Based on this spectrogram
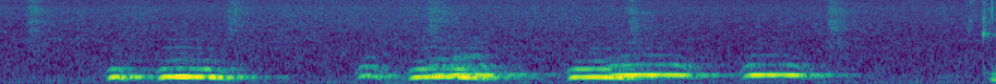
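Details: A pair of great horned owls on Vancouver Island calling back to each other: deep, soft hoots in four short bouts about a second apart, two voices overlapping at slightly different pitches.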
